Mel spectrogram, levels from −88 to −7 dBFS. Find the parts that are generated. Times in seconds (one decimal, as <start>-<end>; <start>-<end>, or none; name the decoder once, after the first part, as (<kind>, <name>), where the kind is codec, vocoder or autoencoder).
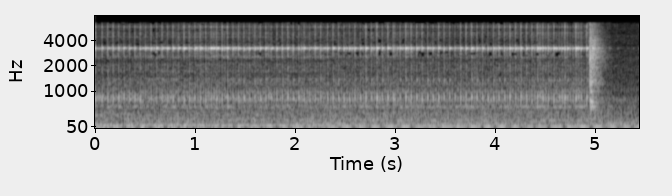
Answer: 0.0-2.3 (vocoder, Vocos)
